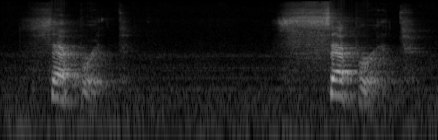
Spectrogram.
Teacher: this is a long word but you completely omit the a and you say separate separate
